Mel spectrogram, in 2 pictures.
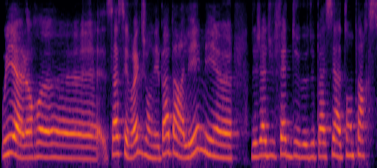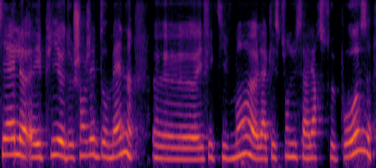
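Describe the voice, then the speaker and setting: A woman speaking on a video call in a webinar, answering questions casually. Her voice sits fairly high but sounds mellow and warm. She hesitates a lot and restarts her sentences. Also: moderate pace. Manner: hesitant, many fillers and restarts. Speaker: webinar guest sharing her career change.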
